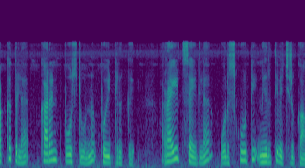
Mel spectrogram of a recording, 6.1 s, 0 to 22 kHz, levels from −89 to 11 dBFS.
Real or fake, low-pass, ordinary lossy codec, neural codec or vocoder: real; none; none; none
